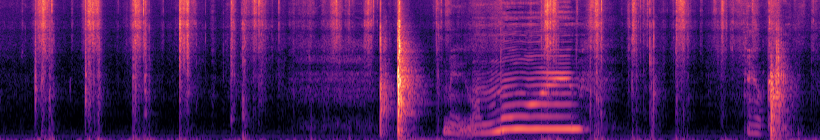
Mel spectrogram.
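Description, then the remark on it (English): A deck of cards is shuffled poker-style, a series of crisp riffling snaps and taps in an uneven rhythm, with a brief spoken remark in the middle before the shuffling resumes. “Let's get them shuffled up pretty good there.”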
